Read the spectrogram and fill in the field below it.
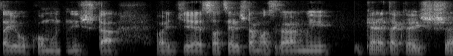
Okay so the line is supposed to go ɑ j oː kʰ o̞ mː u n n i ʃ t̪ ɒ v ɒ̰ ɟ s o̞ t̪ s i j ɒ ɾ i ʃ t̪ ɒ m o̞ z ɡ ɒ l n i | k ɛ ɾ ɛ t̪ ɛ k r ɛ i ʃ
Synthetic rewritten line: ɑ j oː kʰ o̞ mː u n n i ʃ t̪ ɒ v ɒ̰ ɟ s o̞ t̪ s i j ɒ l i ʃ t̪ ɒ m o̞ z ɡ ɒ l m i | k ɛ ɾ ɛ t̪ ɛ k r ɛ i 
